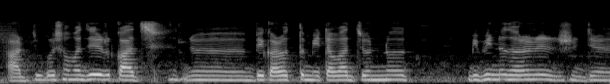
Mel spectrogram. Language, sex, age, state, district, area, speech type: Bengali, female, 60+, West Bengal, Howrah, urban, spontaneous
